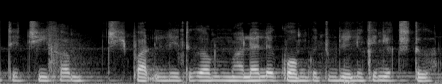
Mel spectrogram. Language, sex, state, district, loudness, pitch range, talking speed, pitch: Wancho, male, Arunachal Pradesh, Longding, -18 LUFS, 175-180 Hz, 150 wpm, 175 Hz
